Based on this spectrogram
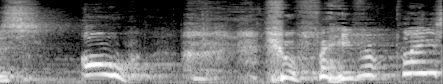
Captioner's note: both chuckle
